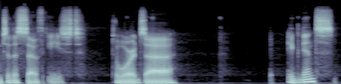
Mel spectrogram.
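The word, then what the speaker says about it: Ignace: Ignance. How do you Elena? How do you pronounce that? She would know. She's the pronunciation queen. Um sorry, what are you trying to pronounce? Ignis. Ignis. Ignis. Okay, perfect.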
